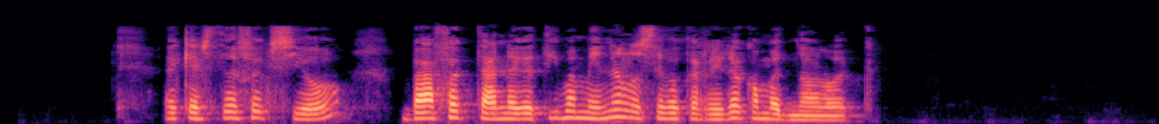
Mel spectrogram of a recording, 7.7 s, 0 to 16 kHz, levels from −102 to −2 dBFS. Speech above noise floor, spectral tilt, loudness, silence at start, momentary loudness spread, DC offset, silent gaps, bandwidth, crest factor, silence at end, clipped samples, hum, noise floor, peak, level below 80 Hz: 68 dB; -6.5 dB/octave; -22 LUFS; 0.8 s; 10 LU; under 0.1%; none; 7.4 kHz; 22 dB; 2.05 s; under 0.1%; none; -89 dBFS; -2 dBFS; -58 dBFS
